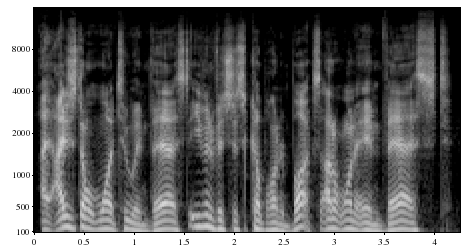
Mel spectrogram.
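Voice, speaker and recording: A man's voice: medium pitch, fast talker, a bit bright, dry recording, clean studio sound. An American man hosting a talk show in a casual, conversational style. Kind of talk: casual chat, reading out listener comments.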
